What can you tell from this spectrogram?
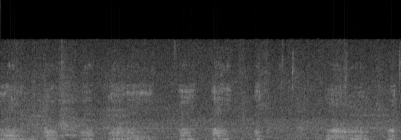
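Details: Puppies aged two weeks and six days, just learning to use their voices, give soft low grumbling calls in a steady series, one about every third of a second, with faint talking under them.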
